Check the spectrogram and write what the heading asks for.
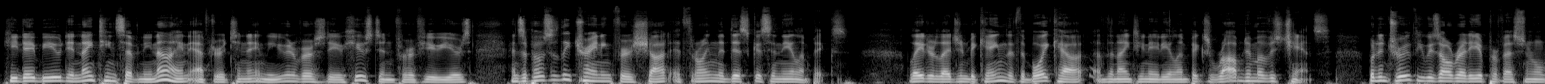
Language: English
